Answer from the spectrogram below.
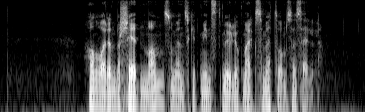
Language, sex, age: Norwegian, male, 42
